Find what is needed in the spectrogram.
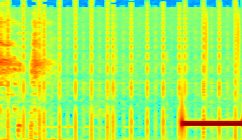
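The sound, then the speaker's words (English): Crackly, clicking line noise gives way to a loud, steady ringback tone from an outgoing phone call, a single sustained hum that runs on without a break, with no voices. “Dang. It just ring.”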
